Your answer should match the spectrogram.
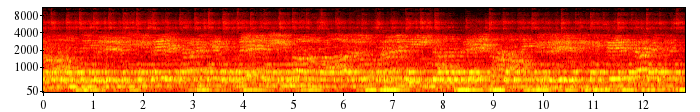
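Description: A group of women singing a Punjabi devotional bhajan together over a steady harmonium drone, with a dholak drum keeping a regular beat.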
